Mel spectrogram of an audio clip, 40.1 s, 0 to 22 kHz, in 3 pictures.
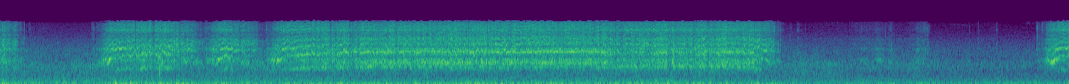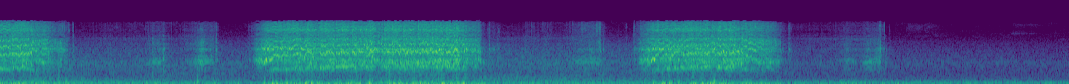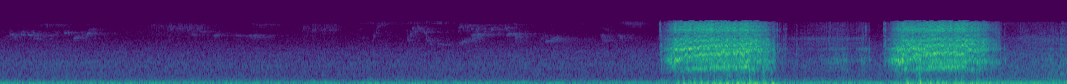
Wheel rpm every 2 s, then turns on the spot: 90, 100, 220, 230, 190, 10, 60, 20, 100, 170, 40, 110, 0, 0, 0, 0, 0, 70, 60, 90.
10-12 14-16 22-24 36-38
